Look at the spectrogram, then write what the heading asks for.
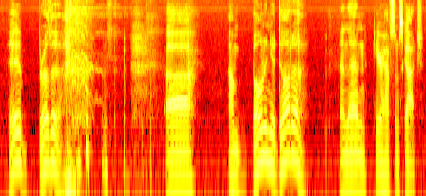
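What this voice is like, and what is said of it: Imitated character voice, trailing off. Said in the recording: “my Widmore impression. It just kind of trails off at the very end.”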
